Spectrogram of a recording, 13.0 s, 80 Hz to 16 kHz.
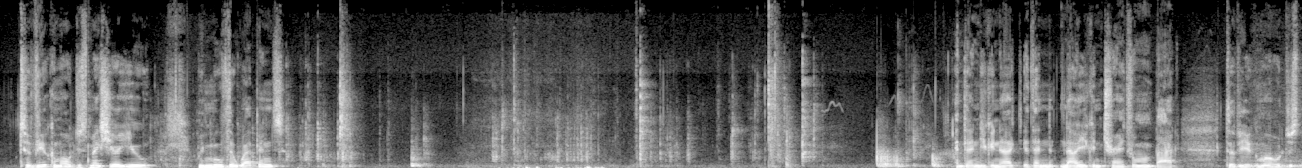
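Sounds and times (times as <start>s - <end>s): plastic toy parts clicking: 2.5s - 8.4s.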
